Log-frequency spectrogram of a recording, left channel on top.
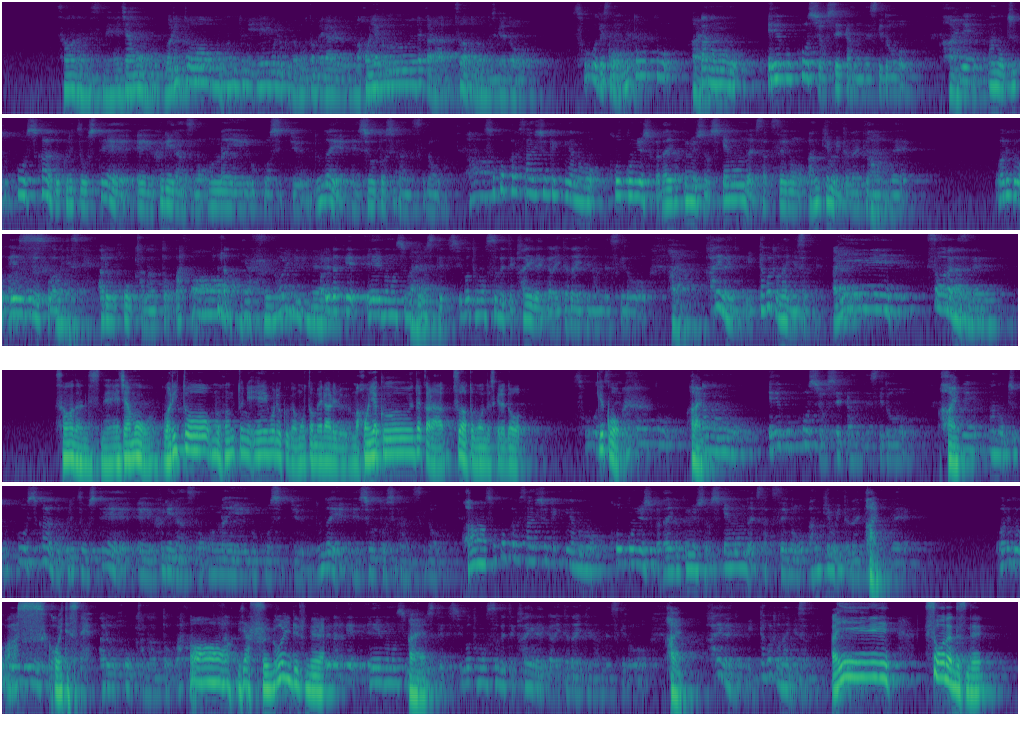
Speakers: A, on the right; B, on the left.
A: そうなんですね。じゃあもう割ともう本当に英語力が求められる。まあ翻訳だからそうだと思うんですけれど、
B: そうですね、
A: 結構、
B: もともと、
A: はい。
B: あの、英語講師をしてたんですけど、
A: はい。
B: で、あの、塾講師から独立をして、えーフリーランスのオンライン英語講師っていうので、えー仕事をしてたんですけど、
A: は
B: そこから最終的にあの、高校入試とか大学入試の試験問題作成の案件もいただいてたので、
A: あ。はい。
B: 割と英語力は
A: わあ、すごいですね。
B: ある方かなと。
A: ああ、
B: <laughs> ただ、
A: いや、すごいですね。
B: これだけ英語の仕事をして、
A: はい。
B: 仕事もすべて海外からいただいてなんですけど、
A: はい。
B: 海外に僕行ったことないんですよね。
A: あええそうなんですね。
